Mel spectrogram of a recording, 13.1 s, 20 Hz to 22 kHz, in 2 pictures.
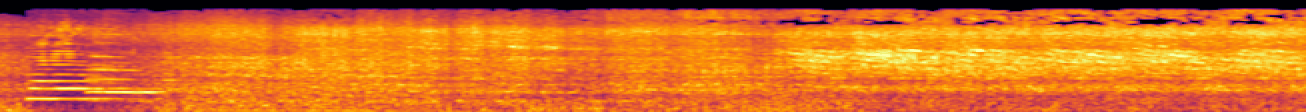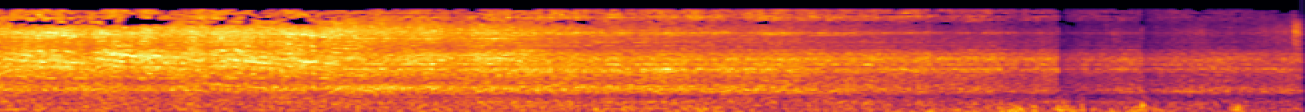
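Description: A train horn gives a short two-tone blast, then an Avanti West Coast Class 390 Pendolino electric train passes close by at speed: a steady rush of wheels on rail and air, easing off near the end.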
